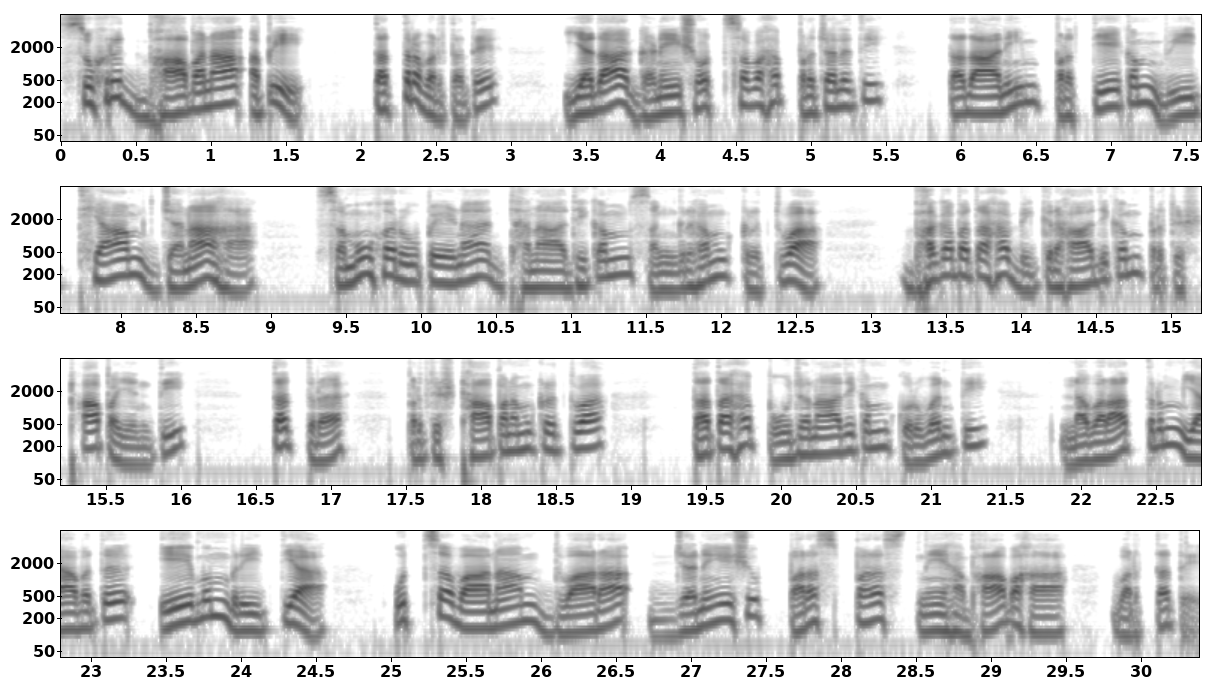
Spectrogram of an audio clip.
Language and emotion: Sanskrit, neutral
